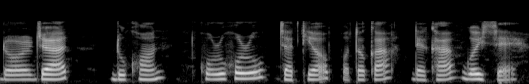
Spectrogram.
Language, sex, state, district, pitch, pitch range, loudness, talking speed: Assamese, female, Assam, Sonitpur, 230 Hz, 225-250 Hz, -19 LUFS, 90 wpm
